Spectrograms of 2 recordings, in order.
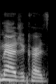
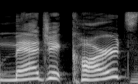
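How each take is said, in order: First: The stress falls on the word magic. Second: The stress falls on the word cards. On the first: It is an ordinary, acceptable game. The speaker calls it right. "oh, okay, magic cards, it's a game" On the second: The speaker sounds like a huge dork. The speaker calls it wrong. "That's like way worse"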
